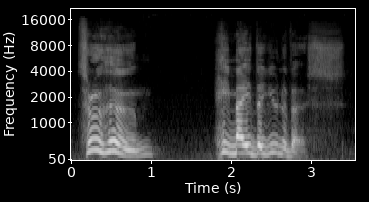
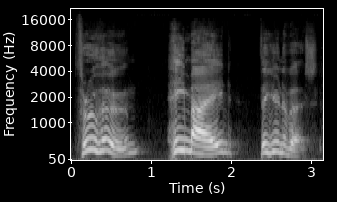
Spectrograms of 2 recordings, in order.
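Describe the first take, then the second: First: Said in the usual way. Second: Each word of "Through whom he made the universe" leaned on slowly, "he" hit hardest; drawn-out preacher's emphasis on "he"; slow emphatic reading. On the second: Shown as a demonstration. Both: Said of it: "I'm going to emphasize certain things".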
